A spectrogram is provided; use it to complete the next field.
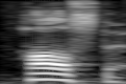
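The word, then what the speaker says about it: Halsted: Patio Fagans is at 204 North Halstead, Yeah, you can't pronounce the H.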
